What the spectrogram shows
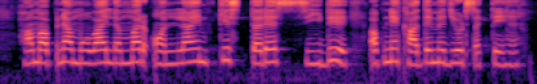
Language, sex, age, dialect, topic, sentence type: Hindi, female, 18-24, Kanauji Braj Bhasha, banking, question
